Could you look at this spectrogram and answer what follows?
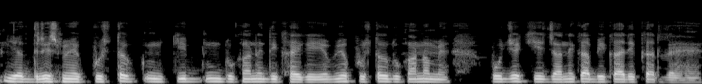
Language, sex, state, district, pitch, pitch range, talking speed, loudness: Hindi, male, Uttar Pradesh, Etah, 125 Hz, 120-130 Hz, 215 wpm, -16 LUFS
